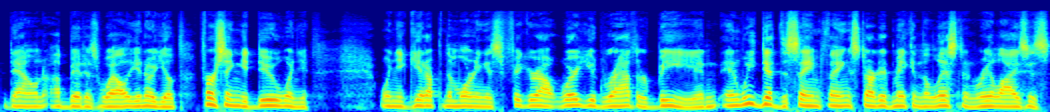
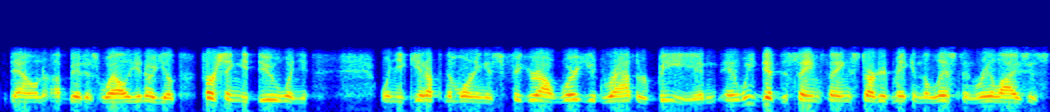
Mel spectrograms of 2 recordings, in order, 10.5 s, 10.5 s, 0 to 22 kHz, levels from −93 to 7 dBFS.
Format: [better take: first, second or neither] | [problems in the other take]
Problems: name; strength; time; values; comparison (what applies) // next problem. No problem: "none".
first | phone-call audio; poor line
